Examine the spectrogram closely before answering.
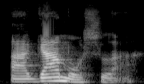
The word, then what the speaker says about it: hagámosla: Hagámosla. Let's do it. Okay, again, we attach the pronoun to the verb and we put an accent on the third from last vowel.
